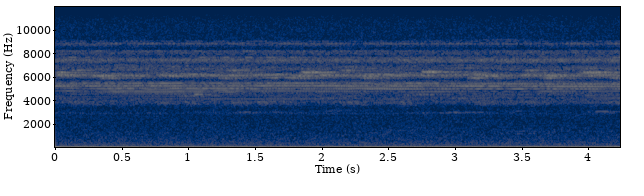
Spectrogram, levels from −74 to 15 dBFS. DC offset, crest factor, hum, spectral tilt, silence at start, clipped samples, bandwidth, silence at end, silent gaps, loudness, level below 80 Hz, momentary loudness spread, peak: 3%; 14 dB; none; -0.5 dB/octave; 0 s; under 0.1%; 12 kHz; 0 s; none; -35 LUFS; -46 dBFS; 2 LU; -20 dBFS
